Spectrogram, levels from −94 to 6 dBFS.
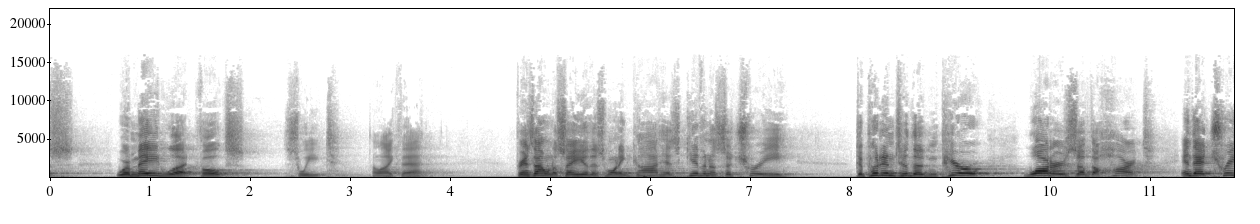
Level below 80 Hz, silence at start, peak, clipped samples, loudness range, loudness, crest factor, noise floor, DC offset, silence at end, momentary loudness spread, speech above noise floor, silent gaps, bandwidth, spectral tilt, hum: -44 dBFS; 0 s; -2 dBFS; under 0.1%; 7 LU; -19 LUFS; 20 dB; -56 dBFS; under 0.1%; 0 s; 19 LU; 38 dB; none; 12.5 kHz; -4 dB/octave; none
